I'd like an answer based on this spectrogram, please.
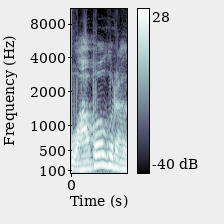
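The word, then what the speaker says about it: Warburg: 우토 하 일이 바이브 바로 부록 앓은 사람 이게 이제 이름이 이렇게 바로바로 근데 미국 신발 발음으로는 와 버그라고 그래요 그 박사 연구진은 어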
